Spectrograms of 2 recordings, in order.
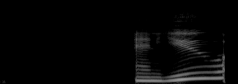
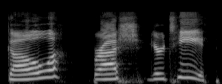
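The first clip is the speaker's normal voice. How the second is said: slow, loud, drawn-out command; stern parent yell; 3 semitones higher, 7 dB louder, much slower than usual. Shown as a demonstration. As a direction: bark it like a fed-up parent. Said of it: "I am going to use strong tone and I'm going to yell".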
